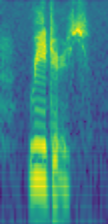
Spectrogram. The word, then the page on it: readers: American English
